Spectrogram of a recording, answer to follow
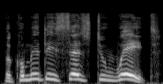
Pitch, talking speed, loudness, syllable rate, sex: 200 Hz, 185 wpm, -16 LUFS, 4.6 syllables/s, male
